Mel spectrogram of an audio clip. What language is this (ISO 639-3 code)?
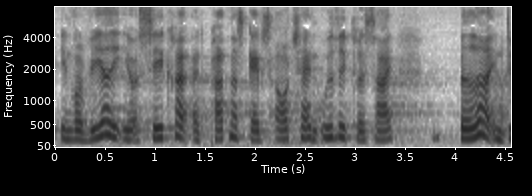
dan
